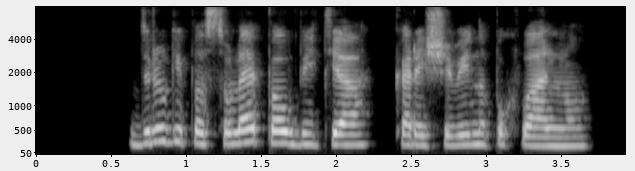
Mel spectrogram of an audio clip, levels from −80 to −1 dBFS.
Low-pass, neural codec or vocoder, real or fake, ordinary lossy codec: none; codec, 16 kHz, 4.8 kbps, FACodec; fake; none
